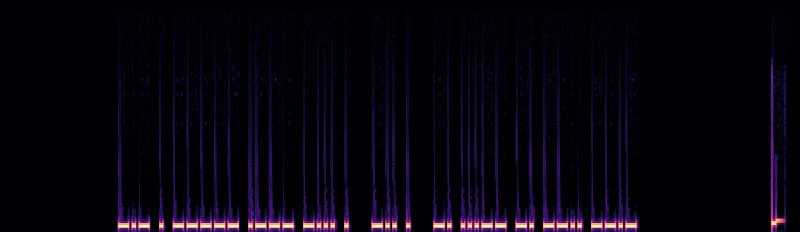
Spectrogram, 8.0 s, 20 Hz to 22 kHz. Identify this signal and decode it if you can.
Morse code, heard as a keyed tone, about 36 wpm, 700 Hz. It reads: KE0JBE DE N3NZQ
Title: USA Callsign DE Callsign 35wpm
